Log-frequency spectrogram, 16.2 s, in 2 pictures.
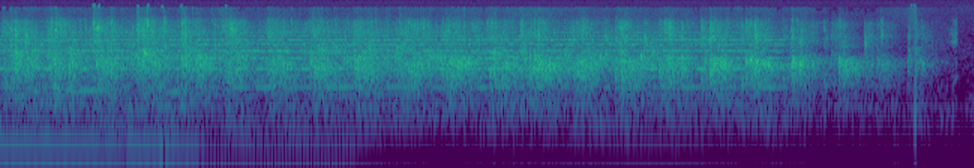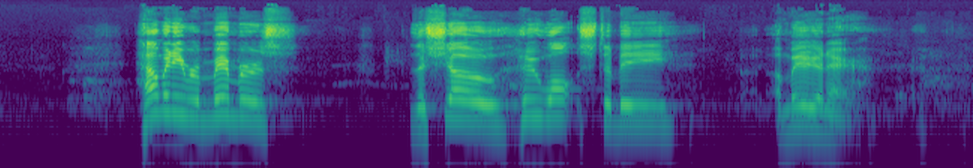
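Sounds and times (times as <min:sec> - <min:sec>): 
audience hand clap: 0:00.0 - 0:07.9
speech: 0:09.3 - 0:10.6, 0:11.6 - 0:13.8, 0:14.6 - 0:15.4.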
